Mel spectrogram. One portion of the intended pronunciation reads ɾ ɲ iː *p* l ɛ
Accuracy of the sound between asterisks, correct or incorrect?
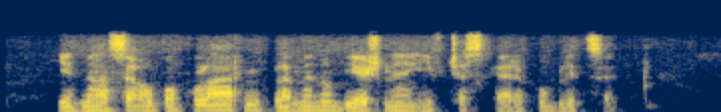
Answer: correct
